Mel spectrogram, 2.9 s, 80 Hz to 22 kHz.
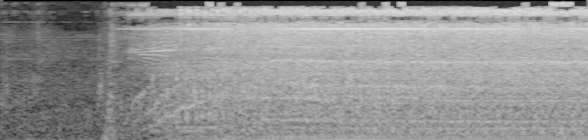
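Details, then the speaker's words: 2017 Ford Fusion Hybrid, 103,000 miles, HF35 transmission, after replacement for a failed stator bearing, warmed up: engine fires and settles into a steady, even hum with no squeal or whine; sounds healthy. "Much better. So that is the car running. No more crazy squealing."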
